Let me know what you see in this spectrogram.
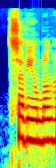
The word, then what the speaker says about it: Sauvignon Blanc: Sauvignon Blanc, how you pronounce it.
